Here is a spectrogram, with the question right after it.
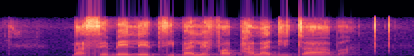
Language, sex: Southern Sotho, male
